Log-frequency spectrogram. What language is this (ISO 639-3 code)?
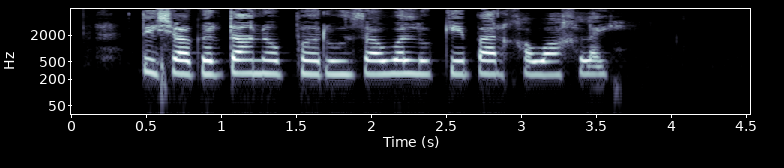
pus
